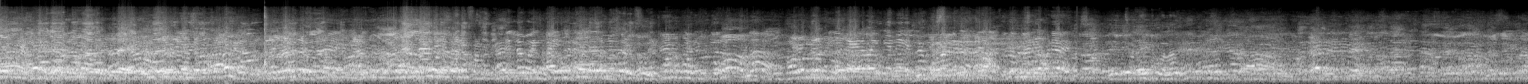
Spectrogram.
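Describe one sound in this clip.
A crowd of men and women talk over one another, loudly and with agitation, nearby.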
